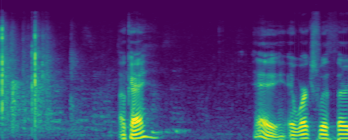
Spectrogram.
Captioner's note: clapping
